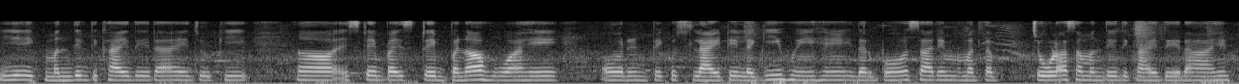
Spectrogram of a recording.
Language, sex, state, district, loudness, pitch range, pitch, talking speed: Hindi, female, Bihar, Gaya, -20 LUFS, 190-200 Hz, 195 Hz, 170 wpm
